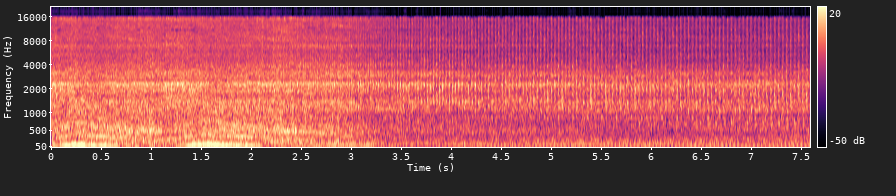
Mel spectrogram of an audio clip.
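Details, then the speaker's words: Isuzu Panther diesel on a used replacement block, fully warm, temperature stable at 85°C: a short rev dies back to an even idle clatter with no knock or miss; exhaust smoke nearly gone; sound warm engine. "jadi kondi"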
